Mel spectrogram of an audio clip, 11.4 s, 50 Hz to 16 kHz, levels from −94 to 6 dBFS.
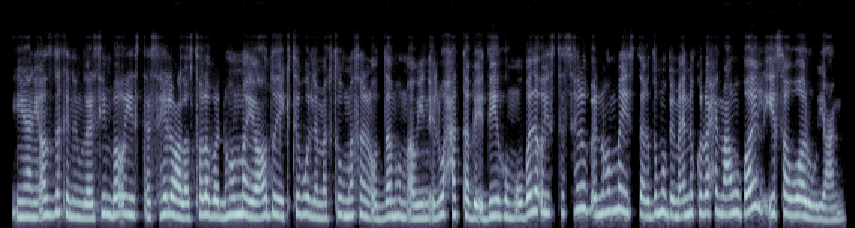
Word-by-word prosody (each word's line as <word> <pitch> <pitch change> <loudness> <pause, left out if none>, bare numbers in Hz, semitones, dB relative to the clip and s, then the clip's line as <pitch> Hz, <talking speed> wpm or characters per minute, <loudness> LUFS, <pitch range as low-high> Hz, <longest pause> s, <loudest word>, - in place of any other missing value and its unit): يعني 240 -4 -1
قصدَك 270 +3 0
إن 255 - +1
المدرِّسين 225 +4 0
بقوا 270 +2 +2
يستسهَلوا 265 0 0
على 230 -3 +4
الطلبة 255 +3 +1
إن 235 -1 -1
هُم 275 +2 +4
يقعدوا 250 +2 +1
يكتبوا 275 +2 -2
اللي 240 -3 -3
مكتوب 225 +5 -4
مثلًا 255 -1 -2
قُدَّامهم 235 +3 -1
أو 210 - -1
ينقلوه 220 +4 0
حتّى 275 -2 -2
بإيديهم، 235 +2 0
وبدؤوا 285 +8 +2
يستسهَلوا 305 +4 -3
بإن 270 -2 -1
هُم 325 +3 0
يستخدَموا، 300 -3 -1
بما 255 -3 -1
إن 275 +3 +1
كل 295 0 -4
واحد 300 +1 -2
معاه 275 -1 0
موبايل، 310 +6 +2
يصوّروا 260 -7 +2
يعني. 195 +1 -6
265 Hz, 175 wpm, -21 LUFS, 235-285 Hz, -, على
